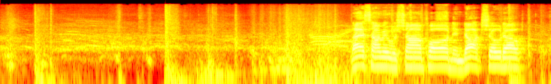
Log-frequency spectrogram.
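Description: Heavy punches land with thuds.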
